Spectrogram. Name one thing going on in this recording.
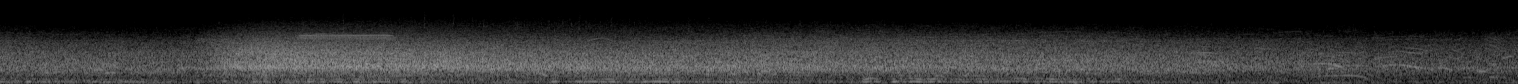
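A stadium crowd roars loudly, swelling and then slowly fading.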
